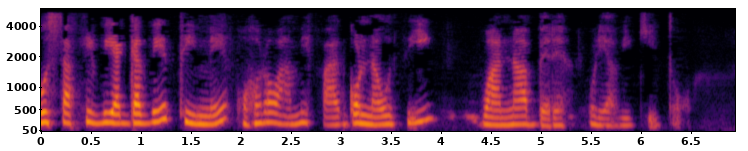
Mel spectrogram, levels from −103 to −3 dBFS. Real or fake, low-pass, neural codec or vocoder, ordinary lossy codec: fake; 5.4 kHz; codec, 24 kHz, 0.9 kbps, DualCodec; MP3, 24 kbps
